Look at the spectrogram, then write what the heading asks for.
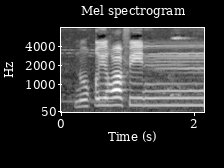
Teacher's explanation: ज़बान के आखिरी हिस्से को जो कव्वे के पास है, उस आखिरी हिस्से को ऊपर तालू यानी हलक में जब लगाएंगे तो क्या निकलेगा, क़ाफ। तो इसको ऐसे पढ़ेंगे नुक़िर फ़िन्नाक़ूर, क़ाफ की जगह काफ पढ़ना गलत हो जाएगा।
